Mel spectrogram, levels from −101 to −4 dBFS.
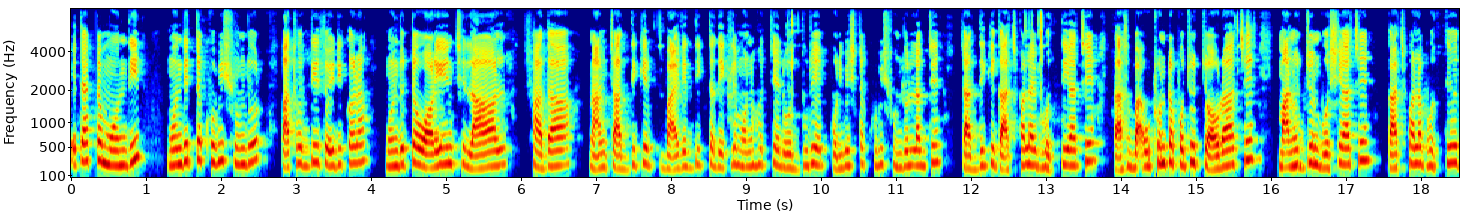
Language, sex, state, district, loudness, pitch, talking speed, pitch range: Bengali, female, West Bengal, North 24 Parganas, -17 LUFS, 235 Hz, 135 wpm, 220-265 Hz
